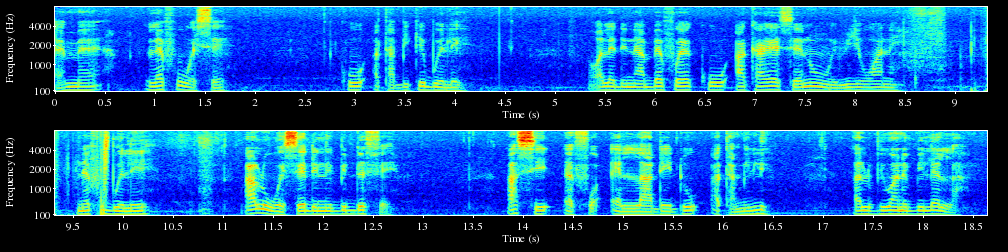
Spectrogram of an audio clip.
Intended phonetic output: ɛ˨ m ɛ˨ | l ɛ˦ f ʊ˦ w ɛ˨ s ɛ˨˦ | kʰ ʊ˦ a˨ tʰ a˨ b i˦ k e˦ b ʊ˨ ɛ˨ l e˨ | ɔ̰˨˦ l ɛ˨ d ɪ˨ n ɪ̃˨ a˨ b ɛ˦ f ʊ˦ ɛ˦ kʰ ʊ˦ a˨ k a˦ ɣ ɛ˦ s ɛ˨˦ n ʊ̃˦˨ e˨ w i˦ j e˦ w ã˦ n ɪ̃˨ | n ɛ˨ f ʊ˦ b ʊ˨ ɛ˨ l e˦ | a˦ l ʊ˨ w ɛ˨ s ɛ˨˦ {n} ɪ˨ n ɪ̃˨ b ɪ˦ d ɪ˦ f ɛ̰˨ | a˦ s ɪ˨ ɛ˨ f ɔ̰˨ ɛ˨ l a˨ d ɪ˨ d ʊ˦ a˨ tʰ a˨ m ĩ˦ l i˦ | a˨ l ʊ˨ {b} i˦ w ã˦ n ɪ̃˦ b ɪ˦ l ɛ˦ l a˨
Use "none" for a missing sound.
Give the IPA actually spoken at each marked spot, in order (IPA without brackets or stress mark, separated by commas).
d, v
